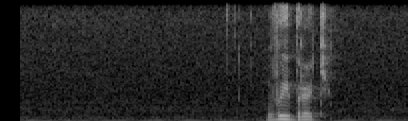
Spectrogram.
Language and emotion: Russian, neutral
